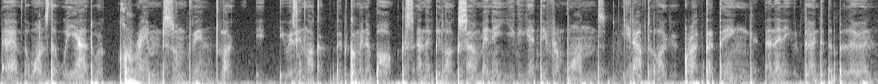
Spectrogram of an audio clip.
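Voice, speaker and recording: A man's voice: a little fast, hardly any pauses. Whispering young man. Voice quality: whispered, breathy voice without voicing. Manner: informal, rambling, slangy. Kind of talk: whispered ASMR storytelling.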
